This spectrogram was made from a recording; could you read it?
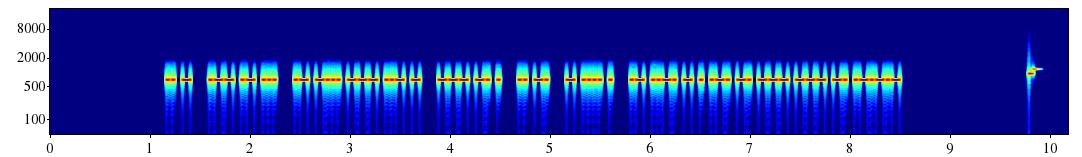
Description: Morse code, heard as a keyed tone, about 44 wpm, 700 Hz. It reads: IT WAS ABOUT ONE IN THE AFTERNOON.
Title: Sentences from Top 1500 Words 45wpm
